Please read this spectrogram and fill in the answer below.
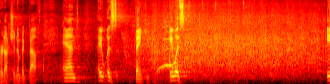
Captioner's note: audience applauding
